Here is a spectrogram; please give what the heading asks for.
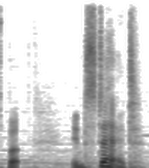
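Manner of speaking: plain reading voice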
